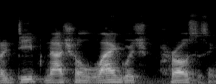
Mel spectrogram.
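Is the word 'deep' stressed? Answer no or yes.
no. The word deep carries no special stress. The speaker calls it wrong.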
